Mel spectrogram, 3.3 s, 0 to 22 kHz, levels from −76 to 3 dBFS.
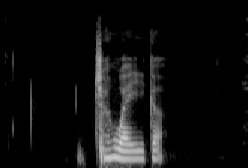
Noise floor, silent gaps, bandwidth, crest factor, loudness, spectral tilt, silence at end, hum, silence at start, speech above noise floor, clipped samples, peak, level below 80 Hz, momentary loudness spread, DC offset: -78 dBFS; none; 14.5 kHz; 22 dB; -19 LUFS; -4.5 dB/octave; 1.15 s; none; 1.05 s; 59 dB; under 0.1%; -2 dBFS; -58 dBFS; 10 LU; under 0.1%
